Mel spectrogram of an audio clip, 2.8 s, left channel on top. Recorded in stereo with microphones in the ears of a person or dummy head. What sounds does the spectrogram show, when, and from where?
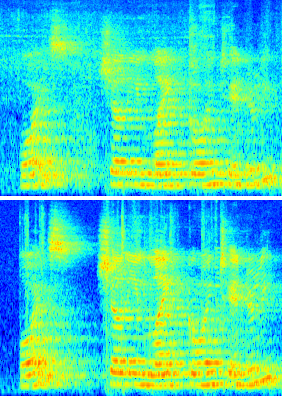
0.2 s a woman speaking: 40° right (ahead or behind), 3.5 m; by 2.8 s 45° right (ahead or behind), 1.1 m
